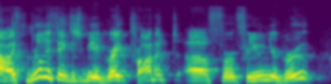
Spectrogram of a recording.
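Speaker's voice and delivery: second-guessing, insecure tone rising on group. Speech tips example of an insecure-sounding sentence: rising pitch at the end on group. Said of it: "when you go with up inflection, you sound very insecure".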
